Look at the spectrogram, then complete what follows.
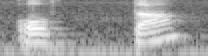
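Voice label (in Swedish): "åtta", Swedish; getal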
